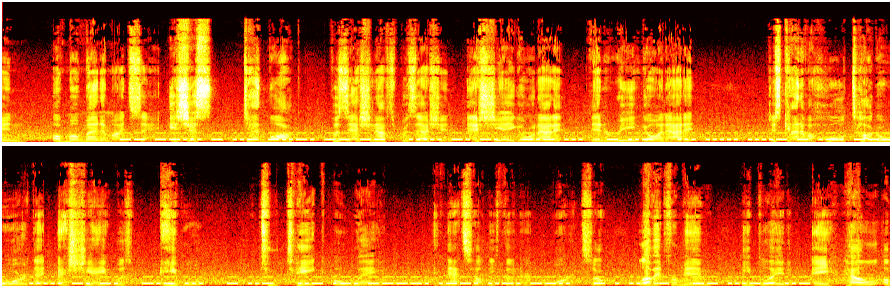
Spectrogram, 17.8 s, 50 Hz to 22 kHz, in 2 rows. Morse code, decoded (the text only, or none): M7TU/MM 5NN KS TU S54TRO 5NN KS TU UR9PFZ TEST M3U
